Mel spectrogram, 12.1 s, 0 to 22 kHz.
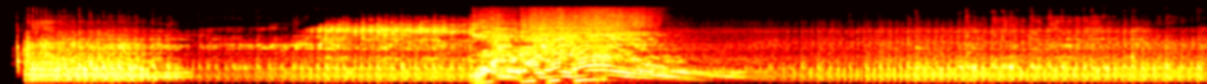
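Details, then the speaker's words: Ported Stihl 461 chainsaw after repairing a blown-out plug, final tune: fires on the first pull on restart, blips and drops back, then holds a steady, even idle burble; sounds stable and ready to go. "Sounds nice. It's stable. I think this saw is ready to go."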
